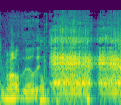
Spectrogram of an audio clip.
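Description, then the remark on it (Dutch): A person mimics some men by imitating a goat's bleat with a short, wavering nasal 'eh-eh', followed by breathy, hissing vocal noise and a few spoken words. “Jij doet ze dan na als een soort geit.”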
